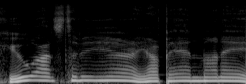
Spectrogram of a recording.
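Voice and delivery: high barking coach, slow on the money line; yelling instructor. Retold or imitated. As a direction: shout it at the class like a drill coach. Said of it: "the dude's just like".

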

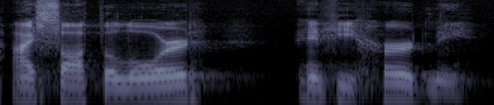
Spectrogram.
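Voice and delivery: slow emphatic reading. Acted. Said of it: "slow emphatic reading of verse".

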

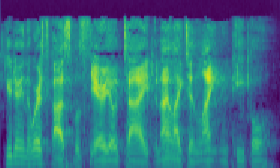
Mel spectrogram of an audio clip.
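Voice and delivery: mild impersonation of a complaint; Harvey Fierstein. Retold or imitated. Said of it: "I really imitate him good".

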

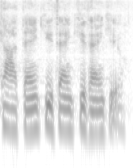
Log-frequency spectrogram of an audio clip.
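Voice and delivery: hushed, soft thanks to God; barely above a murmur, grateful; quiet prayer. Retold or imitated. Pastor retelling his whispered thanks to God. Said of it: "I'm like".

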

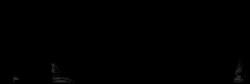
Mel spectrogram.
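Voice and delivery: very soft, with pauses between words; hushed and weighty, word by word. Shown as a demonstration. Preacher hushes on the gift.

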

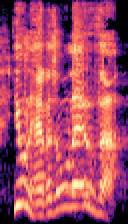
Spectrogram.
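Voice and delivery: very high, loud panicked yell; bellowing. Acted. Lord Daunt warning Oxshott the boat will tip, loud bellow. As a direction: shout the danger at him. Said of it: "bellowed Lord Daunt".

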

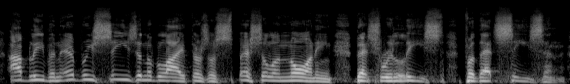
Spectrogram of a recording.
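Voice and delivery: ordinary talk, nothing marked

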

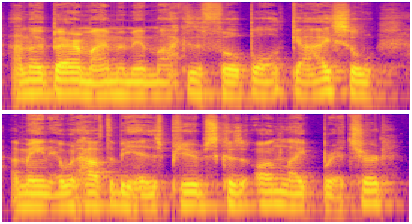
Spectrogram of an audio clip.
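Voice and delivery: usual speaking voice

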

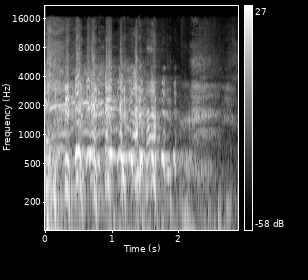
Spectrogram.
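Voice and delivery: very high, loud cackle; real helpless laughing. Real, not acted. Storyteller loses his thread, real helpless high laughing. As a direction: crack up completely. Cracks up after losing his place.

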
